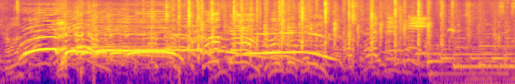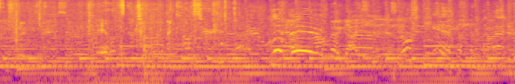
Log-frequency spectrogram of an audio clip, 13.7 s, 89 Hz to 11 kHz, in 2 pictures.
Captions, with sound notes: Woo! [Cheering] Top count, 115. 115. Woo-hoo!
